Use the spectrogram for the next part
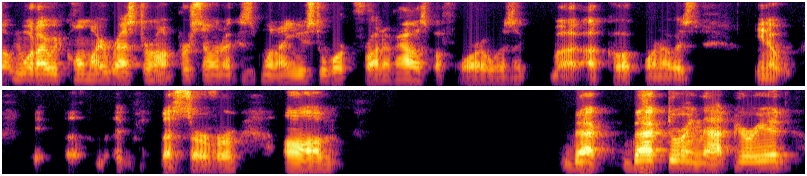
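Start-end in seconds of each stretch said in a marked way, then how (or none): none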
